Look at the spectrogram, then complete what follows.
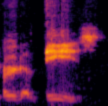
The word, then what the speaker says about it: Herabes: And if you want to remember how to pronounce my last name, it's not a herd of cattle, but a herd of bees.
